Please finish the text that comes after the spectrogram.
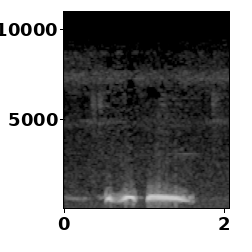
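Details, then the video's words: Spotted dove call used as a lure for trapping: two low, hoarse coos. The first is short and wavering, and the second is longer and steady, together lasting about one second. A faint high hiss sits in the background. "Tiếng cu gáy mồi chuẩn 100%"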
